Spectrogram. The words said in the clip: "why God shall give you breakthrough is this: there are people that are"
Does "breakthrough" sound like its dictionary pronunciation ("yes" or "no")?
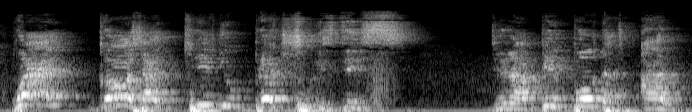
no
